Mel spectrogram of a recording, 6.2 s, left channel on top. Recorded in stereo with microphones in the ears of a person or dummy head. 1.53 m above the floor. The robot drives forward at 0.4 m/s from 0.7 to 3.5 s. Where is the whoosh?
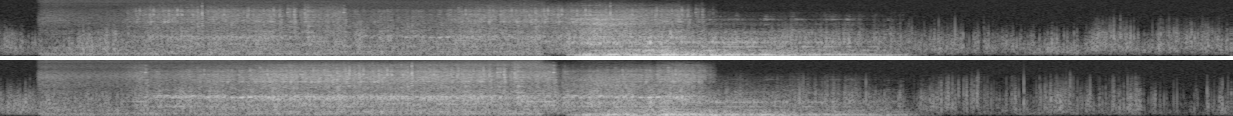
35° left (ahead or behind), 3 m.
